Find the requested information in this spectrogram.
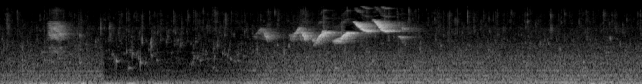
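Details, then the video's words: Yellow-bellied seedeater song, played to stimulate another seedeater to sing: a few faint high chips, then a quick string of high whistled sweeping notes, roughly a second long, then steady background hiss. "Canto para foguear e esquentar seu COLEIRO BAIANO - 2022 - Piado e Canto"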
